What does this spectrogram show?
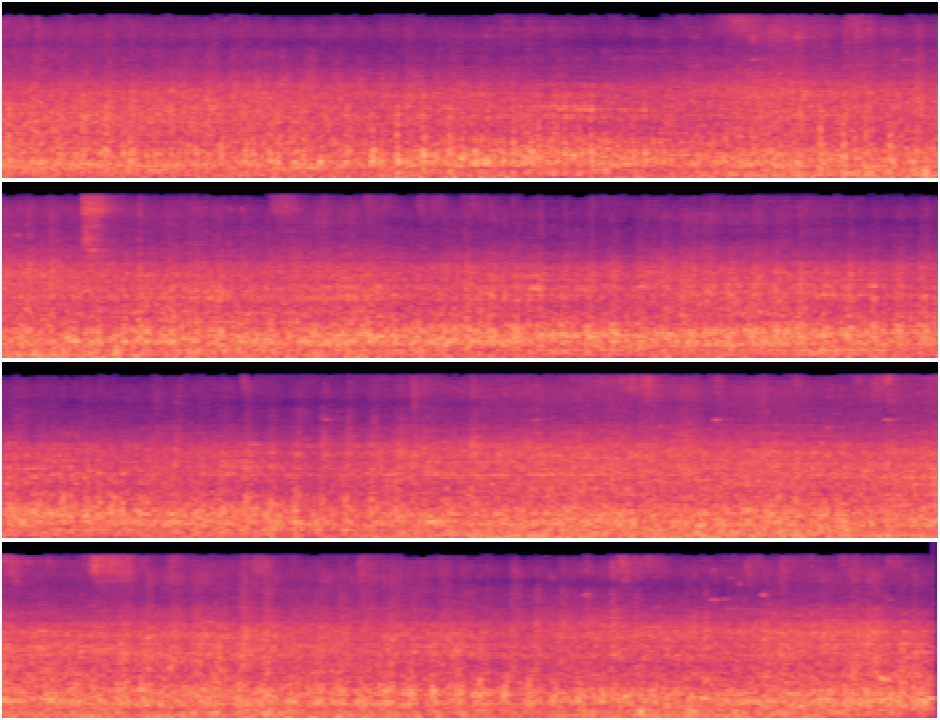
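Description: Freight train's tank cars and boxcars rolling past close by: a steady, loud noise of steel wheels running on the rails, with no change in level.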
